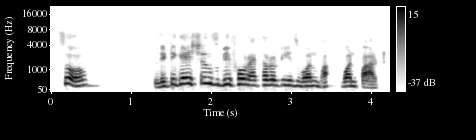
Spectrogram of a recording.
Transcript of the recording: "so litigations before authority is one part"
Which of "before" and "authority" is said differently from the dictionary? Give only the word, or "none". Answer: authority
